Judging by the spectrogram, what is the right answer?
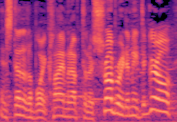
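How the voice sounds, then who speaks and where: An actor playing a brash, anxious hustler of a writer, wheedling in slangy, street-wise grammar. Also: male voice, fairly high pitch, big pitch swings, quick pace, pushed and bright. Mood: glib, placating. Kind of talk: comic TV drama acting. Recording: music under the dialogue.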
